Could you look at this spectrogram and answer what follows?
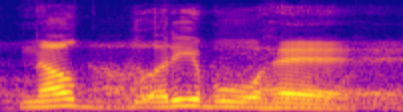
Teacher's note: أخلي بالي من حرف الضاد ما أعملش فيه قلقلة ما أقولش نضربها مش نض نضربها أكتم الضاد نضربها وتلك الأمثال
